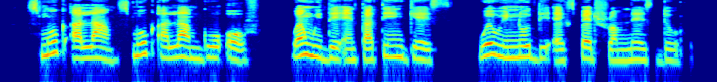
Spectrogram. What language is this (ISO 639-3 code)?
pcm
